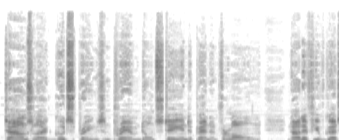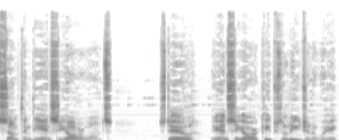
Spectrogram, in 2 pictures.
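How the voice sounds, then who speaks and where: An actor voicing a retired old male prospector in a video game, speaking in an unhurried folksy drawl. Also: low-pitched, animated, breathy edge, full character voice. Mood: easygoing. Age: older. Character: weathered old male prospector, laid-back and wary. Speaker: retired prospector in a frontier town.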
